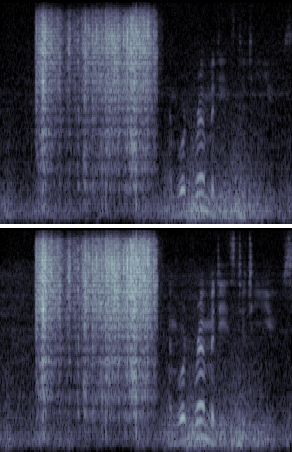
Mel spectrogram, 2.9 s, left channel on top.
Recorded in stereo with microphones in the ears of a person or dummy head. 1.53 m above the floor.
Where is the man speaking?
85° right.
